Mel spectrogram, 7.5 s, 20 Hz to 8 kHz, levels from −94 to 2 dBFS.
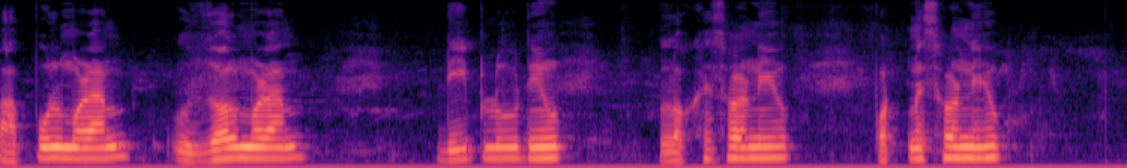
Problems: constant background noise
